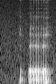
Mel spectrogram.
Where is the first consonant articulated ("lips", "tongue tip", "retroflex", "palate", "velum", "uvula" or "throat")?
throat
